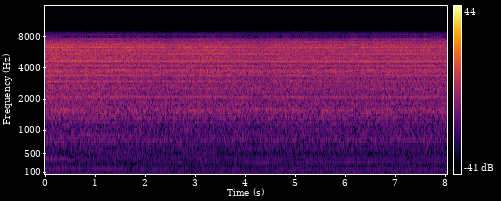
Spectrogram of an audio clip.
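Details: Ford 4.6 V8 at idle with failed Prime Guard oil filter anti-drainback valve: steady buzz over even idle, no knock or tick; a replacement filter of the same brand gave the same buzz, torque converter or transmission front pump also suspected.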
